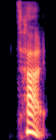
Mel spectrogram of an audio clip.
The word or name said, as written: cai4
